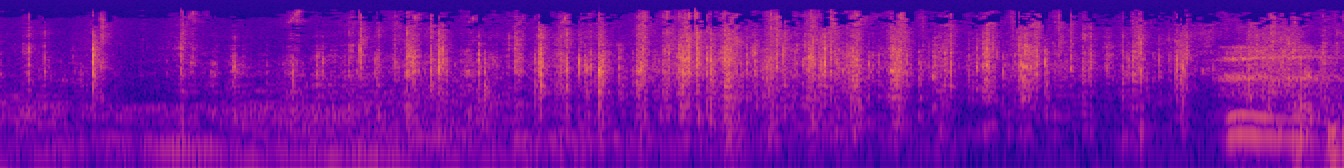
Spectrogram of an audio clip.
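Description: Scissors snipping through a clear plastic bag, with the plastic crinkling and crackling as it is held and cut.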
